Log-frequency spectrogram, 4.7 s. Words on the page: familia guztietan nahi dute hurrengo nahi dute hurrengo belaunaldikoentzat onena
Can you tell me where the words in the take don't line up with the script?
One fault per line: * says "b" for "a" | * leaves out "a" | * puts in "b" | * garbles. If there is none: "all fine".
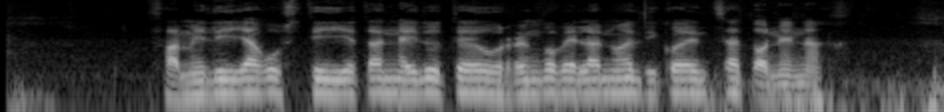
* leaves out "nahi dute hurrengo"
